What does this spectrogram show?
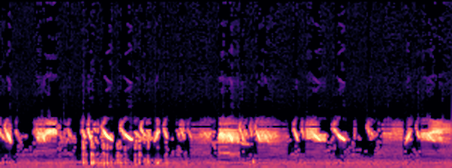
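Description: Small birds chirping and twittering, many quick sliding chirps overlapping, over a steady low hum.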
